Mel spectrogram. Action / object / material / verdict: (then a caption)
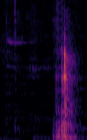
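knock / raw filled dough pastries / dough / frozen. Raw tuna-filled savory pastries, frozen overnight, are tapped and give a single hard, stone-like knock with a short, dull ring. They are frozen solid before thawing.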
